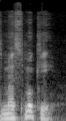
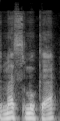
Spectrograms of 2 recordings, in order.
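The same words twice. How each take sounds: First: "Masmuki" ending in a "kee" sound; "Masmuki" with a final i vowel; feminine -ki ending. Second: "Masmuka" ending in an open "ka"; "Masmuka" with a final a vowel; masculine -ka ending. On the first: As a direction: finish "Masmuki" on "kee", for a female listener. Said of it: "Kaf with the kasra". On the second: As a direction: finish "Masmuka" on "kah", for a male listener. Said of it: "whereas here is". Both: Shown as a demonstration.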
